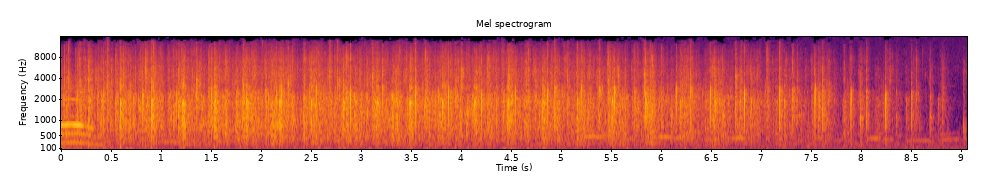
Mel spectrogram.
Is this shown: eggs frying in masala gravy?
no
